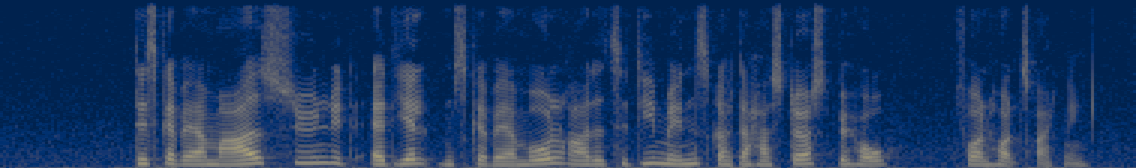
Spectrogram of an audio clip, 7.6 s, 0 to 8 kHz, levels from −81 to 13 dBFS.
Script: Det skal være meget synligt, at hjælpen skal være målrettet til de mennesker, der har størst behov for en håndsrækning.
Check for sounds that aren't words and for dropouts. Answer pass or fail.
pass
